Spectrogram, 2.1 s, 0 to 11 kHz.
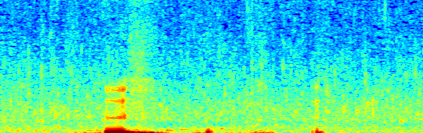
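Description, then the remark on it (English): A quiet brook with a soft, steady wash of flowing water, broken by a brief throaty gurgle and a couple of small plops as it bubbles along. “32-bit floating point sounding audio sample of just a bubbling brook, a blistery brook.”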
